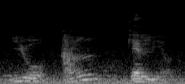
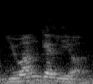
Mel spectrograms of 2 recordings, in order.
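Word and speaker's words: εὐαγγέλιον: 죽음으로 유앙겔리온 할 때게 감마가 감마를 치면은요 앞에가 앙이란 발음이 나와요 유앙겔리온 또합시다 유앙겔리온 유앙겔리온 복음이란 말입니다이 유앙겔리온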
